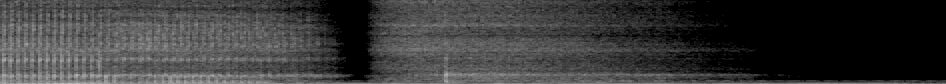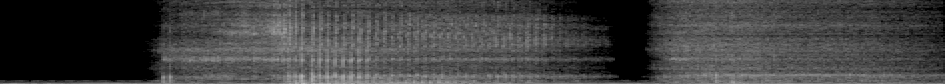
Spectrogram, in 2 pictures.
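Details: Loud, rough, rattling snoring in two long cycles with a brief pause, from a recorded sound effect rather than a real patient.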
